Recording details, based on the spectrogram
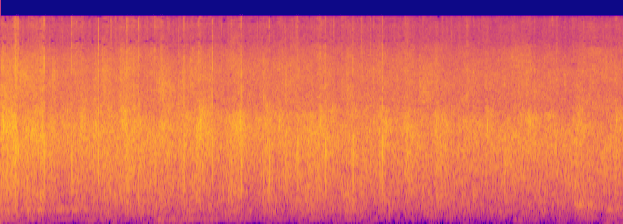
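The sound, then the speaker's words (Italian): A crowd applauds steadily at an event of the Signorelli high school, a dense wash of many hands clapping at an even loudness throughout, with no voices standing out. “Ecco, direi di fare un applauso di stile.”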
